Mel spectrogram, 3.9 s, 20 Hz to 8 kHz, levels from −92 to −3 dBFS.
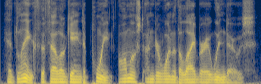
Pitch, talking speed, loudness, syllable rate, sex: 95 Hz, 215 wpm, -15 LUFS, 6.1 syllables/s, male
